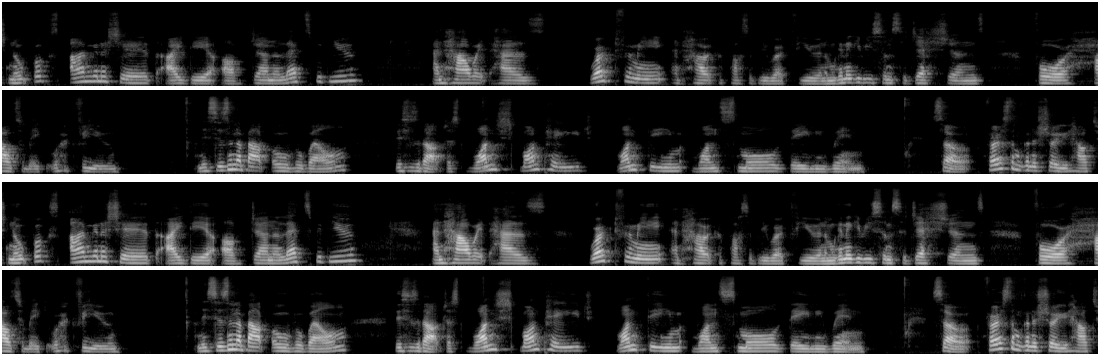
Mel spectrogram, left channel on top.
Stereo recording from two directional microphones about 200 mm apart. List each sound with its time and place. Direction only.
0.0 s speech: 30° right (ahead or behind)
